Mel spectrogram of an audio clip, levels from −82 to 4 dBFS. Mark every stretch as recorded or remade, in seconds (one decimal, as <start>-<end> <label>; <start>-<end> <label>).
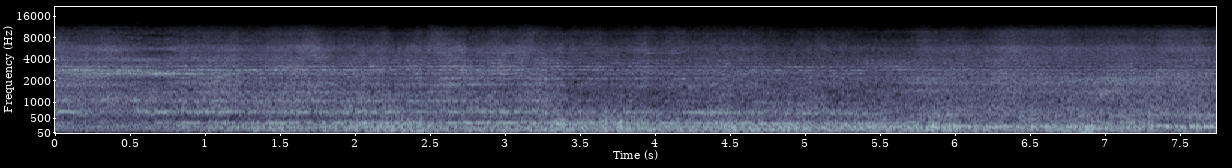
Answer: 0.0-0.8 remade; 0.8-5.4 recorded; 5.4-7.7 remade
